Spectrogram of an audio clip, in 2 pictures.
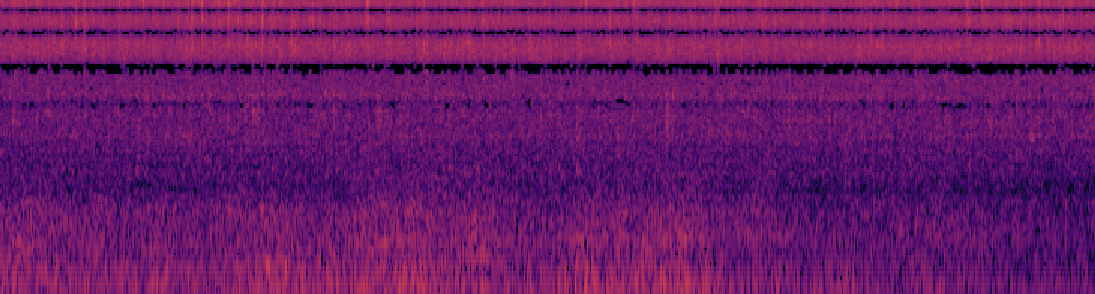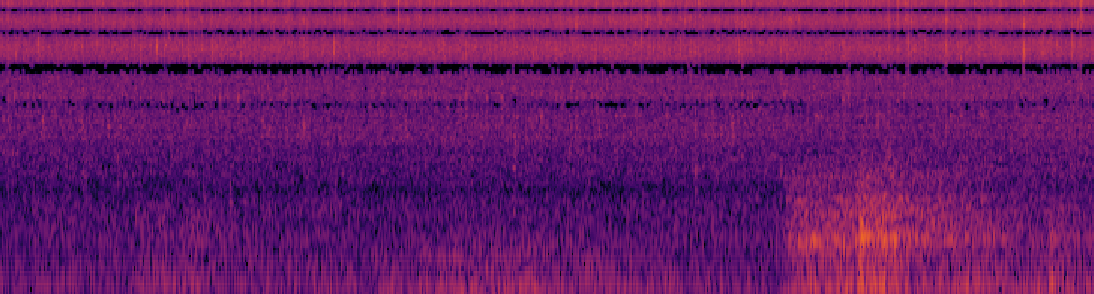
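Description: Thunder rumbling in slow waves over a steady hiss of rain. A louder thunder peal comes in suddenly near the end.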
